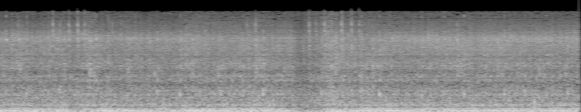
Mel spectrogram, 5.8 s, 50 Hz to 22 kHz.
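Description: Low V8 idle that wavers and dips, with an uneven pulse and a brief sag near the middle; warm engine idling roughly.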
